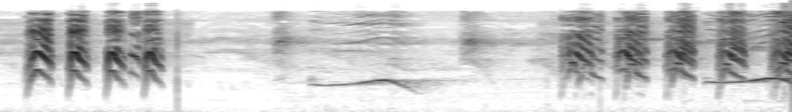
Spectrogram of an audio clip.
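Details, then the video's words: Parrot chirping: quick runs of harsh, rasping chirps, interrupted by a smooth rising-and-falling whistle, then more rapid chirps and another level whistle. "Parrot Chirping Sounds / Voices"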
